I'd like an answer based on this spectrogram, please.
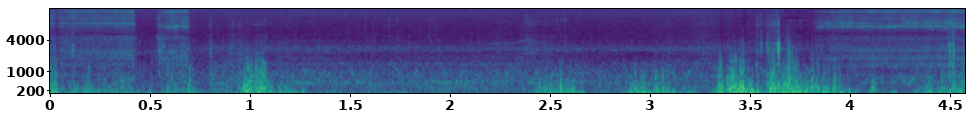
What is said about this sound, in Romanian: Bate și vântul nebunul ăsta de vânt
